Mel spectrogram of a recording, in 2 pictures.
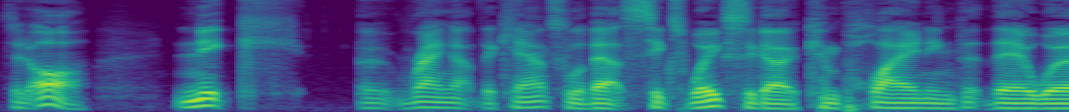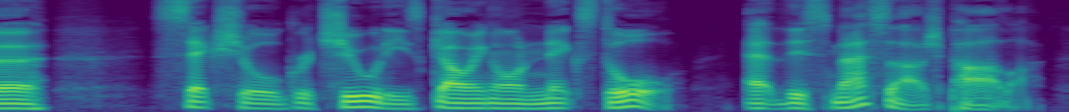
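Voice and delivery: normal talking voice

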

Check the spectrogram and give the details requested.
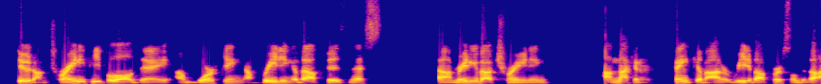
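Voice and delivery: normal talking voice

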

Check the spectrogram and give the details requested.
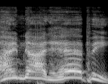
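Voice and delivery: mock raspy roaring bellow, very high. Reading a joke aloud, voicing a man's outburst at a trucker, bellowing. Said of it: "Fauci bellows".

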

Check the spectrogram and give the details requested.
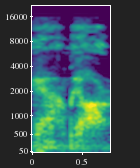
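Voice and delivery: soft, breathy whisper, barely voiced. A speaker talking about orphanages he supports, doing a Biden-style whisper. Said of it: "I'm doing the whispering".

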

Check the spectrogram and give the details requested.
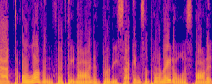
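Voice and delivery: crackly, dry official emergency-alert broadcast voice. Describing a severe weather alert on the phone, the speaker mimics its crackly emergency alert voice. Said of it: "it's always really crackly".

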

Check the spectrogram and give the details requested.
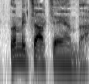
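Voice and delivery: put-on, imitated Boston accent. After a failed try, another attempt at a Boston Rob impression. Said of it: "A little better".

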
